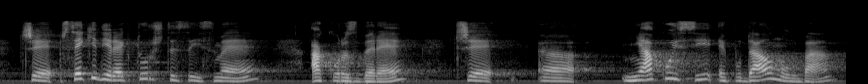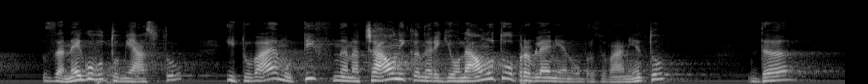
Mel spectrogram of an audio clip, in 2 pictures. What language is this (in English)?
Bulgarian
